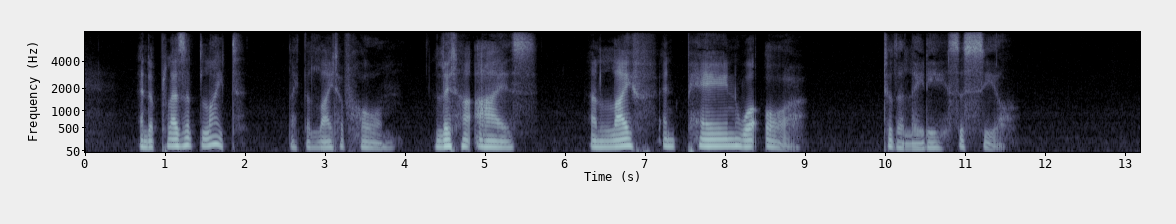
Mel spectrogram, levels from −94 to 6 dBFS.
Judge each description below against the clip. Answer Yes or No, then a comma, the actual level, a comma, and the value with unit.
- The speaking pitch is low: Yes, low, 110 Hz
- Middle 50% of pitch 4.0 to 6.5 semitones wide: No, average, 3.4 semitones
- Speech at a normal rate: No, slow, 100 wpm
